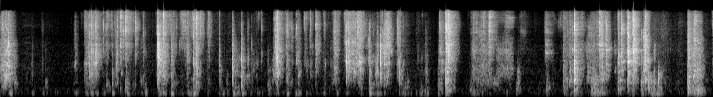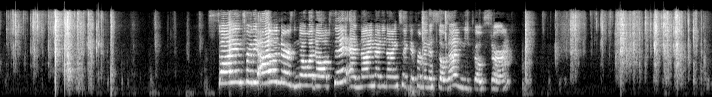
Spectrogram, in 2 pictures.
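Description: Hands shuffle and tap small cardboard boxes of cards, close by.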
